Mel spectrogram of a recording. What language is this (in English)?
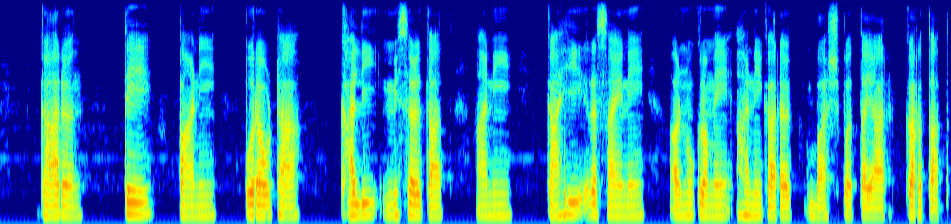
Marathi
